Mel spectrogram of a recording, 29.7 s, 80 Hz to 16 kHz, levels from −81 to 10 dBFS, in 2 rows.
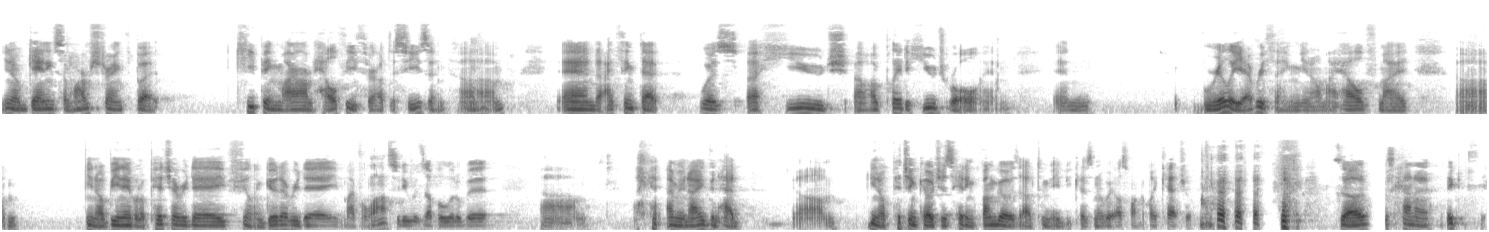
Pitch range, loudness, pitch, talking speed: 95-105 Hz, -24 LUFS, 100 Hz, 175 wpm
